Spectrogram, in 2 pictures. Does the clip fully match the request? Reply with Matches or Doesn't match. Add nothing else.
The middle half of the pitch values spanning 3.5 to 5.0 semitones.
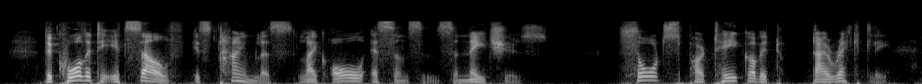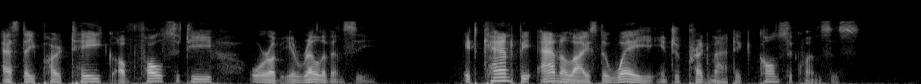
Doesn't match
